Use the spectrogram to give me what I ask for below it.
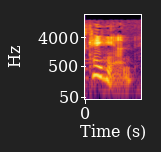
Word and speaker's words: Kahan: And so I look at K-A-H-A-N, and I'm like, oh, that's Cahan. But that's apparently the correct pronunciation.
